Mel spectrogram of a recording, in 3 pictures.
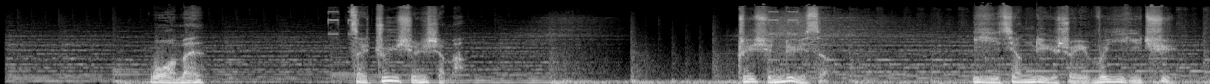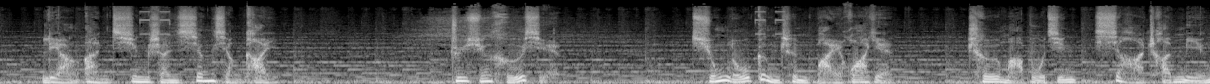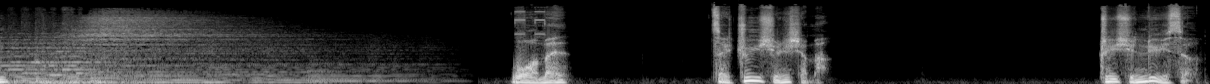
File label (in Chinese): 超质感广告; 环境日预热片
